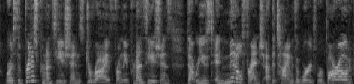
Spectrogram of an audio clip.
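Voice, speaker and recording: A woman's voice: mid-range voice, a bit bright. A woman with an American accent, narrating a scripted explainer with upbeat, playful emphasis. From United States. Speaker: video creator. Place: played from a video.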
